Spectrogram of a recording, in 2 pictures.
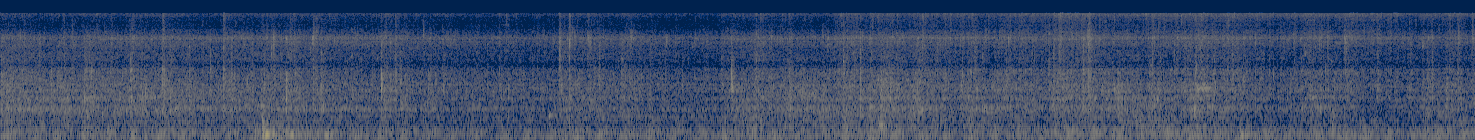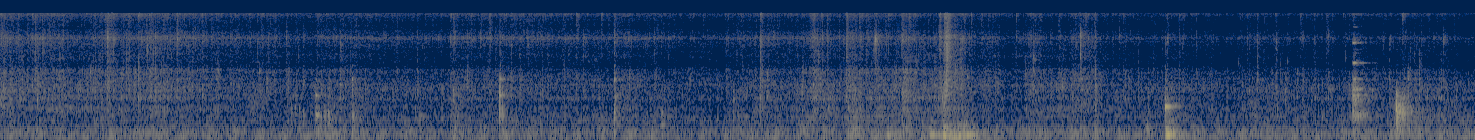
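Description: Cornflour-coated chicken cubes sizzling in hot oil and ginger-garlic paste in a nonstick wok: a steady frying hiss that slowly quietens. A silicone spatula stirs through it, with a few short taps and scrapes on the pan, mostly in the last ten seconds.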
